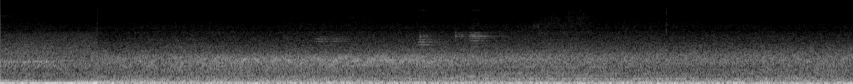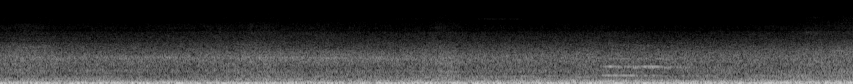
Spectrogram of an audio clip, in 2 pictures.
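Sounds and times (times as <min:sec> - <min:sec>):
diesel train rumbling past: 0:14.2 - 0:17.0.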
